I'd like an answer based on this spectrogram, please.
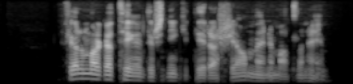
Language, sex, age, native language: Icelandic, male, 18-19, Icelandic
